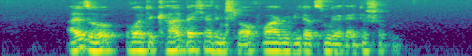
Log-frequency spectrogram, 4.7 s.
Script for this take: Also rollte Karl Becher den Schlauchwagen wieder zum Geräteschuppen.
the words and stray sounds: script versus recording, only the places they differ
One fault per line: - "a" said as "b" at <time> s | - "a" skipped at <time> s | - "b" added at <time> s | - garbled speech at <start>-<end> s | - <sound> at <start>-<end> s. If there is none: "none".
none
